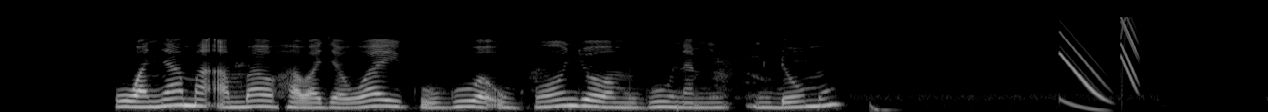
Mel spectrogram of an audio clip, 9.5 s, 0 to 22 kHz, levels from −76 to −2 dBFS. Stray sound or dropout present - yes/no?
yes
